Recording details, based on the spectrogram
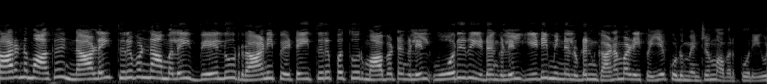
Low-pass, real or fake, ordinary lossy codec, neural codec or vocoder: none; real; none; none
